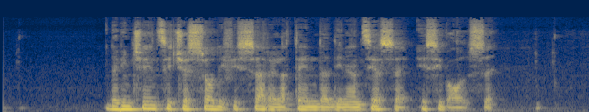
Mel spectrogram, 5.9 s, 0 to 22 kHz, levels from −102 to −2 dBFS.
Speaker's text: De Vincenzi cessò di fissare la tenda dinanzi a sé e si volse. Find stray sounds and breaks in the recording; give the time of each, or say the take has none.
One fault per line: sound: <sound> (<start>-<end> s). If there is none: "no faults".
no faults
